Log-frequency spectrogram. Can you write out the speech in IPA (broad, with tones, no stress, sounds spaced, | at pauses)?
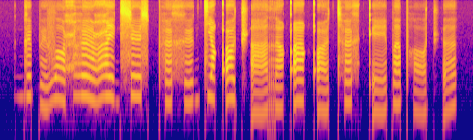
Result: ɡ ø˥ p ʏ˨˩˦ v ɔ˥˧ ħ ɦ œ˥˧ ʕ e˥˧ ɡ s ø˥ s pʰ œ˧˥ x ø˧˥ ɡ tʲ ə˥˧ qʼ u˥ t͡ʃʼ a˨˩˦ r ɐ˧˥ qʼ e˥ qʼ œ˨˩˦ tʰ œ˧˥ x kʼ e˨˩˦ p ɐ˧˥ pʰ ɔ˨˩˦ t͡ʃʼ ə˧˥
